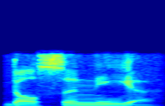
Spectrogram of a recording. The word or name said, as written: Dulcinea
